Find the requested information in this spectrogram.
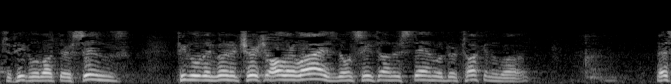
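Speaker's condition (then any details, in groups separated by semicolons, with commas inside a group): Parkinson's; wakes up around 3 am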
